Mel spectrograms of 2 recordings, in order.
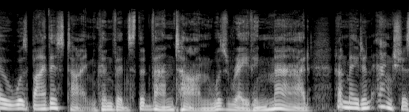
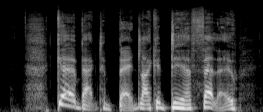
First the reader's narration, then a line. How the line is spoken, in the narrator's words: he pleaded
